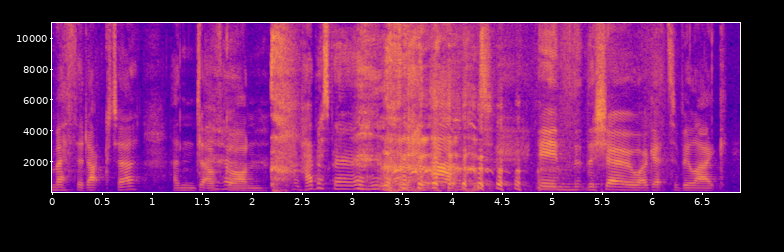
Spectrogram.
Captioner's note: laughter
